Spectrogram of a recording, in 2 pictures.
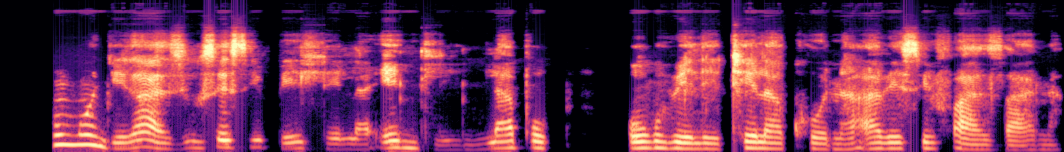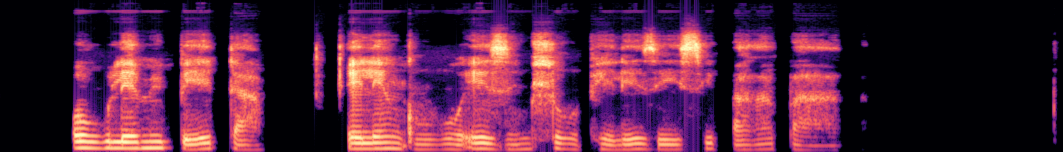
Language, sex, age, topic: North Ndebele, female, 50+, health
